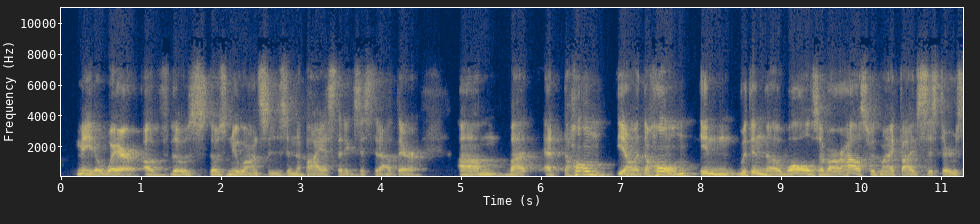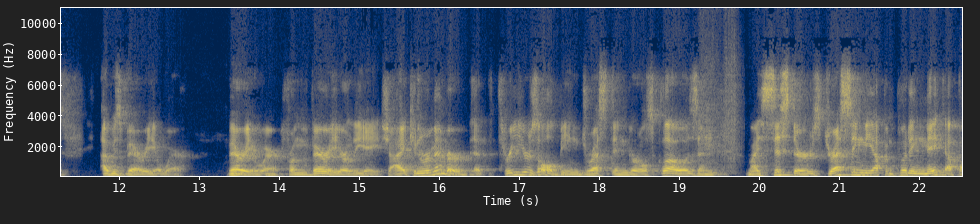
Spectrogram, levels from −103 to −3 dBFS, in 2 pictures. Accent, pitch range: American, 100-120 Hz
